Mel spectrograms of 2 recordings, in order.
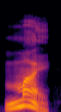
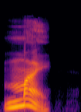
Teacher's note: It's the fourth tone, that sharp falling one. It's like you're dropping something heavy. · Notice the tone here is completely different. It's the fourth tone, that sharp falling one.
